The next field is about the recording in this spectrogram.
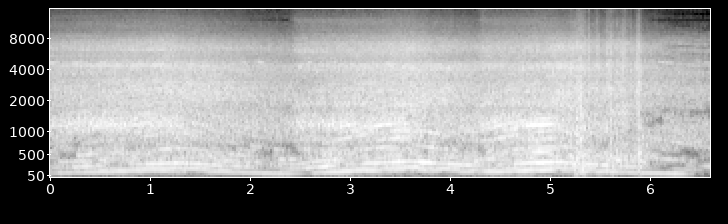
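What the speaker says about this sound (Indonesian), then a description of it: "Lalu ketika dicoba digas sampai pol, fan beltnya putus." A 1984 Daihatsu Charade G10 engine, a small car motor, is revved hard toward full throttle, rising and falling in loud sustained swells with a brief rattle near the end.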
